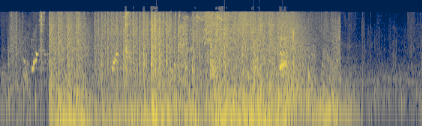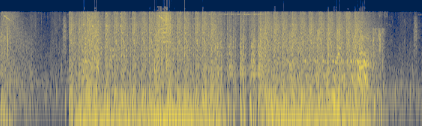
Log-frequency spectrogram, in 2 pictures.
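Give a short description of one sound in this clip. Rapid-fire video game guns shoot in long bursts.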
